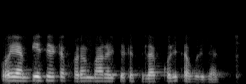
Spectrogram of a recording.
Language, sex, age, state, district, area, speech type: Bengali, male, 45-60, West Bengal, Purulia, rural, conversation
